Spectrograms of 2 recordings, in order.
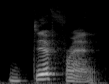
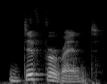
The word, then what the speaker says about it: different: different different this one a lot of my clients add in that middle syllable and they say different different but in fact most people take that one out and say different it was a really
